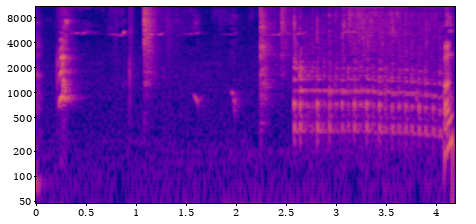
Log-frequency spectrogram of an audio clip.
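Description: A dog whimpers in short high whines and yips, then lets out a longer run of sustained whining cries, fairly close and with no one talking.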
